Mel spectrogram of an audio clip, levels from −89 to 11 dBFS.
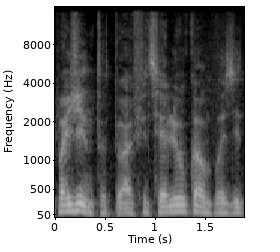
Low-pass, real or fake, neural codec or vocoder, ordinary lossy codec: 14.4 kHz; real; none; MP3, 96 kbps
